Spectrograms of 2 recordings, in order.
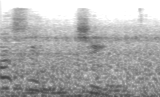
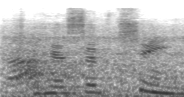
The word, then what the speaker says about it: Herceptin: Herceptin ou Herceptin? Como é que pronuncia? Aqui no Brasil o certo é Herceptin, mas lá fora a gente fala Herceptin.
